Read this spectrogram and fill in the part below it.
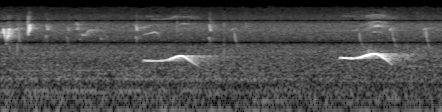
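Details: Malaysian pied fantail singing: two clear whistled phrases, each a smooth rising then falling slur, about two seconds apart, over quiet steady background hiss.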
